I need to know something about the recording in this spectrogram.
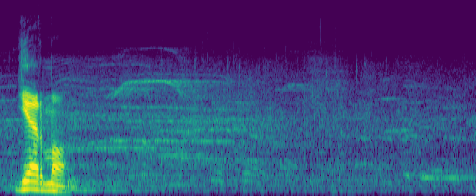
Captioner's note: audience cheering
